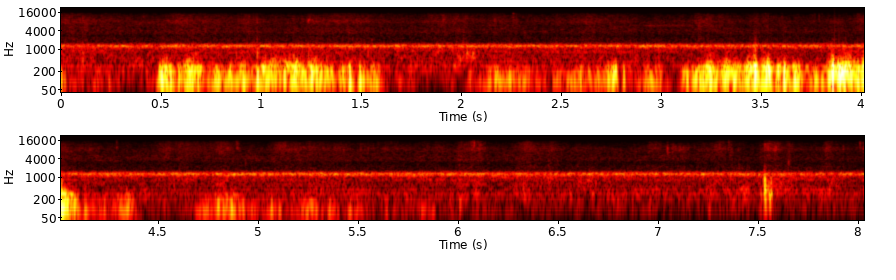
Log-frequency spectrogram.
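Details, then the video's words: Massed chorus of male cicadas calling to attract mates: a steady, unbroken mid-pitched drone runs throughout, while low rumbling bursts of rustling or handling noise come and go, loudest around the first and fourth seconds. "The Sound of The Cicada"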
